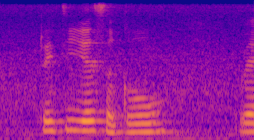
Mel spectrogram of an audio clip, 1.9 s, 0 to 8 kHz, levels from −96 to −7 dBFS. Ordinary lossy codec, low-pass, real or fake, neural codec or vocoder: none; 7.2 kHz; real; none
